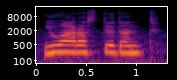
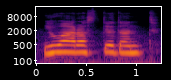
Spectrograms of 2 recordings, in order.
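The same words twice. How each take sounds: First: The pitch stays level across the sentence. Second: The same.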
